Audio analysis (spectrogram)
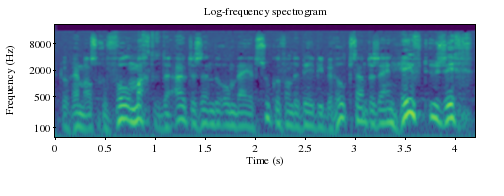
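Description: An actor playing a cautious, talkative male professor and government adviser in a radio play, measured and tactful. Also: medium pitch, expressive, a little hiss or hum, natural voice.

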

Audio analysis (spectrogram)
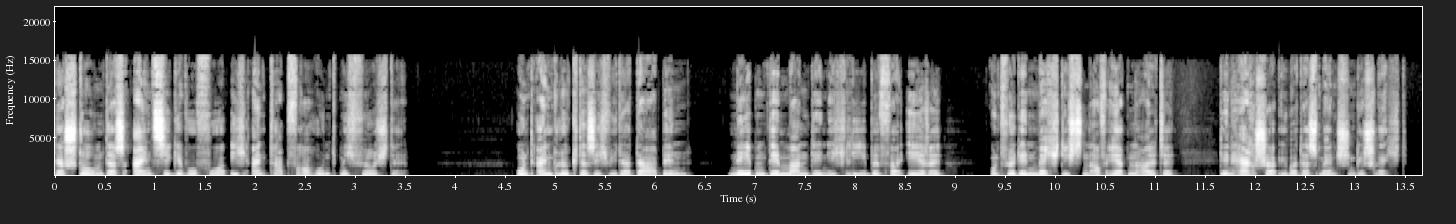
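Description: A man's voice: medium pitch, expressive, unhurried, vocal fry, darkish tone, no echo, studio quality. A man voicing a huge, devoted guard dog's adoring thoughts in a solemn, reverent manner for a radio play. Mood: adoring, proud. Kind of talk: literary radio play monologue.

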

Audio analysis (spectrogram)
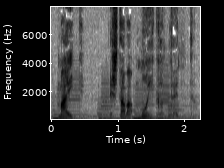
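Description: A man's voice: a bass voice, lively intonation, takes it slowly, vocal fry, over music. A man narrating a scripted children's story with dramatic storytelling delivery.

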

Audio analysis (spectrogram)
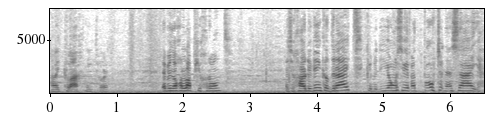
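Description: An actress playing a proud, chatty older village wife who takes offense easily but soon calms down. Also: female voice, fairly high pitch, moderate pace, lightly acted. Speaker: shopkeeper's wife. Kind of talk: 1970s TV drama acting. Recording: noisy old TV broadcast audio.

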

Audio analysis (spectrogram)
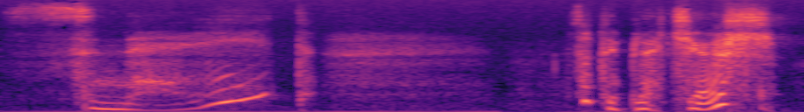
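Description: A woman's voice: lowish voice, wildly swooping pitch, extremely slow, a little mellow, breathy edge, exaggerated voice. An actress playing a haughty, disapproving female relative in a radio drama, speaking in a pointed way. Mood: prim, incredulous. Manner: pointed, incredulous. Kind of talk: Polish radio drama acting.

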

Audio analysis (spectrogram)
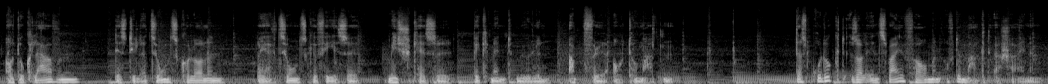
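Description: A man's voice: deep voice, big pitch swings, moderate pace, over music. A man narrating a radio drama in a matter-of-fact, descriptive way.

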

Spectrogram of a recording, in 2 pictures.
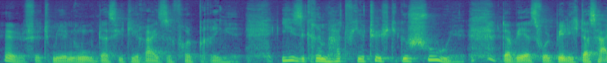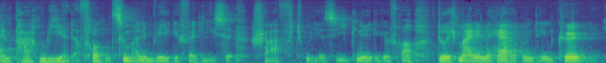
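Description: A man's voice: low voice, normal speed, natural voice. An actor playing a sly, hypocritical male fox who wheedles and mocks. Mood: wheedling. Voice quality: wheedling, mocking. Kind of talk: classic radio play acting.

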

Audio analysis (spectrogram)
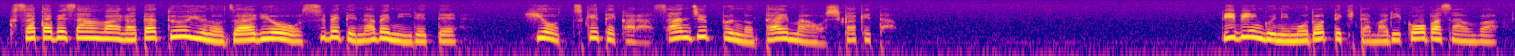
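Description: An earnest young girl with a high voice, played by a woman, in a radio drama. She speaks politely and carries an anxious edge, as a niece telling her own story. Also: darkish tone, dry recording, close to an everyday voice. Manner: polite, questioning speech to elders in dialogue. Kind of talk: Japanese radio drama acting with first-person narration. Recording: 1990s FM radio drama on cassette.

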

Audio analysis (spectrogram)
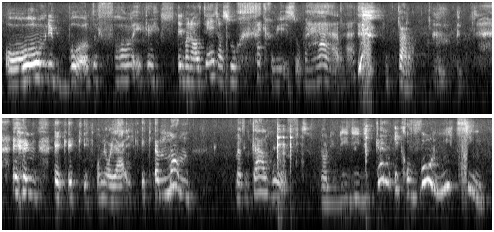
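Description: An actress playing a flustered, flirtatious shopkeeper in a radio play, gushing, stammering and repeating herself. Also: female voice, fairly high pitch, lively intonation, unhurried, a little hiss or hum, rough recording. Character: giggly, flirtatious shopkeeper woman, flustered and chattering.

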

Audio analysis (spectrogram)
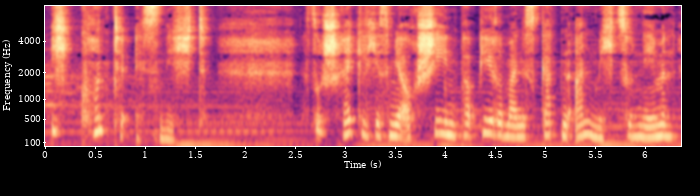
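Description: Woman playing a desperate, breathy aristocratic lady. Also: mid-range voice, unhurried, a little mellow, soft background music, lightly acted. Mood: anguished confession. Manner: formal, breathy, anguished pleading. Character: desperate aristocratic lady, wife pleading for her secret. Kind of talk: German radio drama acting.

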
